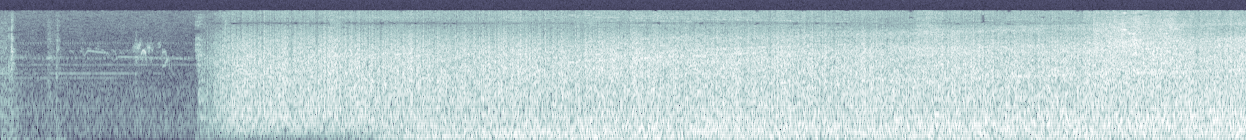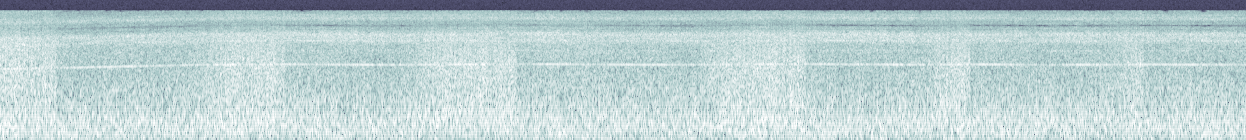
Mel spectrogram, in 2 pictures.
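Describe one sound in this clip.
A jet engine roars loudly and steadily.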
